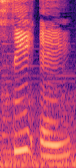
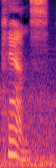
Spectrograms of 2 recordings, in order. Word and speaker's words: Cairns: When you say cans, the C-A-I-R-N-S, which when you say it, the first thing you say is cairns, right? But they don't say it like that. They have to say it cans, like K-E-N-S, cans.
